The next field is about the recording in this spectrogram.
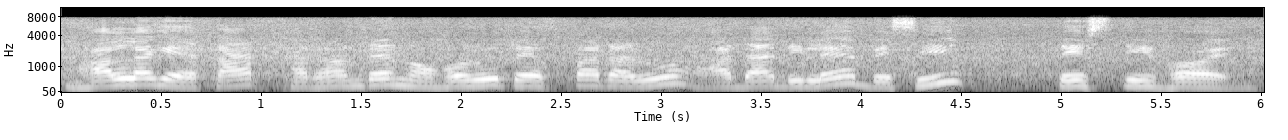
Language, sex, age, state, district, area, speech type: Assamese, male, 60+, Assam, Lakhimpur, rural, spontaneous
